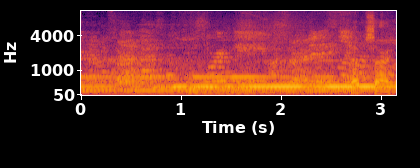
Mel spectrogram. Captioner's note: party noise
